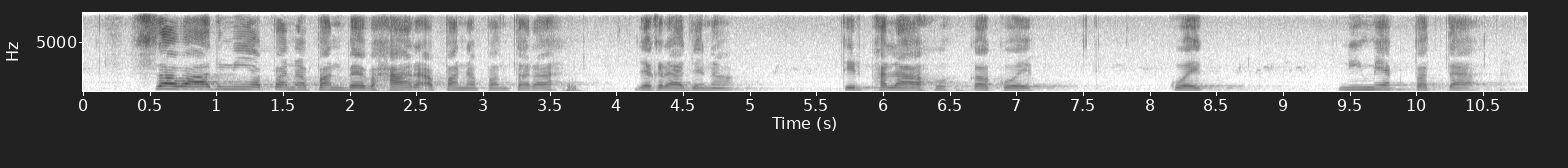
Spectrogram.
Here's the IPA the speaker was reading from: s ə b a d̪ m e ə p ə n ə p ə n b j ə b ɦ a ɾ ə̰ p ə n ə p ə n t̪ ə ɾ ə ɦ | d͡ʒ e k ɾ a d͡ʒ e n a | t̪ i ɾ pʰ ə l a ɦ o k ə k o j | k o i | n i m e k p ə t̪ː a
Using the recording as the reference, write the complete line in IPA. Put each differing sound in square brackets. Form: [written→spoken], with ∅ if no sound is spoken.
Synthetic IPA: s ə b a d̪ m [e→i] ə p ə n ə p ə n b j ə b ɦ a ɾ ə̰ p ə n ə p ə n t̪ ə ɾ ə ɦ | d͡ʒ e k ɾ a d͡ʒ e n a | t̪ i ɾ pʰ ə l a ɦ o k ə k o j | k o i | n i m e k p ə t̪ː a

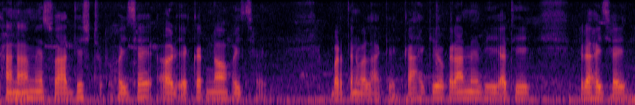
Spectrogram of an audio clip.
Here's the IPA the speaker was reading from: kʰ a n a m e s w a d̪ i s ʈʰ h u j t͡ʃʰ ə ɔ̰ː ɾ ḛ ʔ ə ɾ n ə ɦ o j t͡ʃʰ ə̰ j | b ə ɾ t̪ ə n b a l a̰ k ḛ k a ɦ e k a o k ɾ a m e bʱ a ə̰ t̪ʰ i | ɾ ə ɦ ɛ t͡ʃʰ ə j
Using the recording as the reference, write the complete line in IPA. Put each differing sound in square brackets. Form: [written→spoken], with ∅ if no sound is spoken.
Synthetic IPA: kʰ a n a m e s w a d̪ i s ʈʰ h [u→o] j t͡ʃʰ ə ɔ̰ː ɾ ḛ [ʔ→k] ə ɾ n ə ɦ o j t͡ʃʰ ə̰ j | b ə ɾ t̪ ə n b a l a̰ k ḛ k a ɦ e k [a→i] o k ɾ a m e bʱ [a→i] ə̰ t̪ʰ i | ɾ ə ɦ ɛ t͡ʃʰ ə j

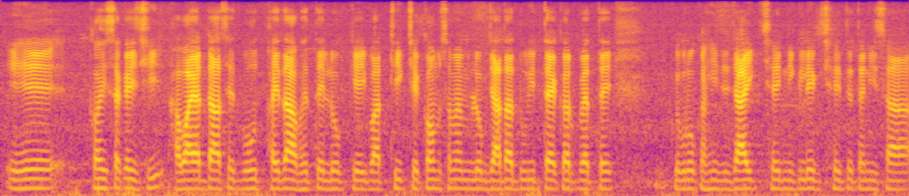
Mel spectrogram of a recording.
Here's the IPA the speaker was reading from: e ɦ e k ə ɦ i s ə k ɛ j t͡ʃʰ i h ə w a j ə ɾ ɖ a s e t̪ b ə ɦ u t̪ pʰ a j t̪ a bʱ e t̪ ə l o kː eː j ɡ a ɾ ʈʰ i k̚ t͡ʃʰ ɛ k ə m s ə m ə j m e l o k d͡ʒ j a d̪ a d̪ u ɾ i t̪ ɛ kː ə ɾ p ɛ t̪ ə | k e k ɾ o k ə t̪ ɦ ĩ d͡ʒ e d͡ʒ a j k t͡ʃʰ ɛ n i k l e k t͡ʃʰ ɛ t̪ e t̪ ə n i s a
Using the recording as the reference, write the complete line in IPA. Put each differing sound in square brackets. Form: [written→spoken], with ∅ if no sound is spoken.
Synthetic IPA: e ɦ e k ə ɦ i s ə k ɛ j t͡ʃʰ i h ə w a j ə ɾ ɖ a s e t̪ b ə ɦ u t̪ pʰ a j [t̪→d̪] a bʱ e t̪ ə l o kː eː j [ɡ→b] a ɾ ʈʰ i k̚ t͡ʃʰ ɛ k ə m s ə m ə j m e l o k d͡ʒ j a d̪ a d̪ u ɾ i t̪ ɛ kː ə ɾ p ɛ t̪ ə | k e k ɾ o k ə [t̪→∅] ɦ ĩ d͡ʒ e d͡ʒ a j k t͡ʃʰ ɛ n i k l e k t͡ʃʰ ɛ t̪ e t̪ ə n i s a

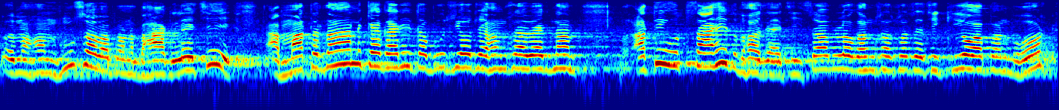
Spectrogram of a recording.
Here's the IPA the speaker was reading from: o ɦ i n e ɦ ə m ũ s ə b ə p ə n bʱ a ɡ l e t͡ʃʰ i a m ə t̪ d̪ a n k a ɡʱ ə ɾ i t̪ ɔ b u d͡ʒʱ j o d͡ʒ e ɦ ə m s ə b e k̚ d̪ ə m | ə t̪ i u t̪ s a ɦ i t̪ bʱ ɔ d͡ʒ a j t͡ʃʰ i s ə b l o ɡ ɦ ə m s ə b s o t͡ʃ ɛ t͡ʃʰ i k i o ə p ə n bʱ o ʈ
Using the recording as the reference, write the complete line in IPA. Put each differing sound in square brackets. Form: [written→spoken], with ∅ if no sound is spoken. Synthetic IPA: o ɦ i [n→m] e ɦ ə m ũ s ə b ə p ə n bʱ a ɡ l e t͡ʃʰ i a m ə t̪ d̪ a n k [a→e] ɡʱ ə ɾ i t̪ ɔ b u d͡ʒʱ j o d͡ʒ e ɦ ə m s ə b e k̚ d̪ ə m | ə t̪ i u t̪ s a ɦ i t̪ bʱ ɔ d͡ʒ a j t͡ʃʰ i s ə b l o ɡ ɦ ə m s ə b s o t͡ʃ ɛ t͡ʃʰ i k i o ə p ə n bʱ o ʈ

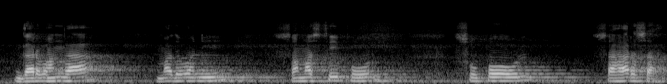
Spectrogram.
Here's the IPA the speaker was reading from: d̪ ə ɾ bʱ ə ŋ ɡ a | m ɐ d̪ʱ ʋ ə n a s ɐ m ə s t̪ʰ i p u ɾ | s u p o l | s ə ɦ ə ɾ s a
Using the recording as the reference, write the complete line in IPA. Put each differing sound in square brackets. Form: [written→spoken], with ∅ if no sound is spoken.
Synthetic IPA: d̪ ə ɾ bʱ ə ŋ ɡ a | m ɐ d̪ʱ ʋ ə n [a→i] s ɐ m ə s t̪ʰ i p u ɾ | s u p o l | s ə ɦ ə ɾ s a

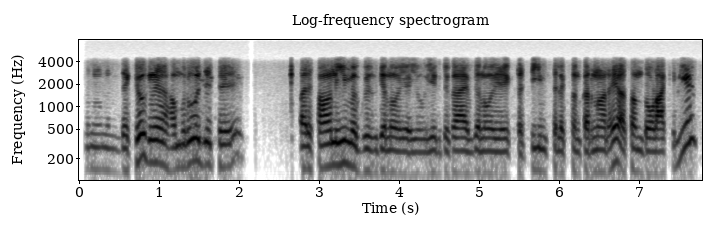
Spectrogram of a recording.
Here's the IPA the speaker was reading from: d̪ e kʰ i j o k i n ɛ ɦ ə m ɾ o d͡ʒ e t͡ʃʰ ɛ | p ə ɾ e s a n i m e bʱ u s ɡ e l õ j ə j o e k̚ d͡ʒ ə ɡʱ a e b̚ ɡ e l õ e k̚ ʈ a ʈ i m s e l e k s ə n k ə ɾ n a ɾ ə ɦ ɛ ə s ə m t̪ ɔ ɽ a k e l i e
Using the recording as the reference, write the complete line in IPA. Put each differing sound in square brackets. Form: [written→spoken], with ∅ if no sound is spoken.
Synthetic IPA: d̪ e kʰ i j o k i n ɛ ɦ ə m ɾ o d͡ʒ e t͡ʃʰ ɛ | p ə ɾ e s a n i m e [bʱ→ɡʱ] u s ɡ e l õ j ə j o e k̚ d͡ʒ ə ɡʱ a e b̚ ɡ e l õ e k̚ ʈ a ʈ i m s e l e k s ə n k ə ɾ n a ɾ ə ɦ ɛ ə s ə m [t̪→d̪] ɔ ɽ a k e l i e

